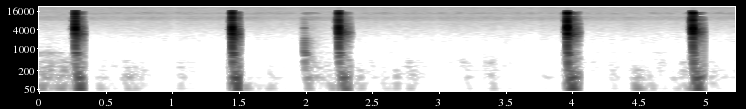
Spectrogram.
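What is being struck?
Resin drills on adhesive diamond painting canvas.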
